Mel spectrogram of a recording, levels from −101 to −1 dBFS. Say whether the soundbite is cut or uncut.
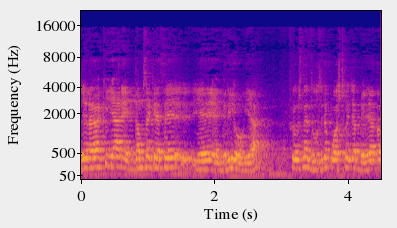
cut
